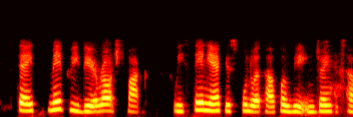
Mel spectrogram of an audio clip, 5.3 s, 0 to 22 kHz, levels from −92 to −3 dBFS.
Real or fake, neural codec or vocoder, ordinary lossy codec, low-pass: fake; codec, 16 kHz, 0.5 kbps, X-Codec, HuBERT features, trained on LibriSpeech; Opus, 24 kbps; 5.4 kHz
